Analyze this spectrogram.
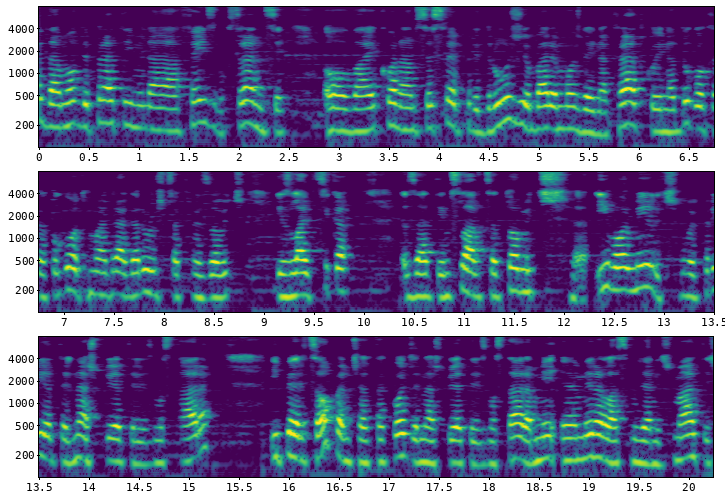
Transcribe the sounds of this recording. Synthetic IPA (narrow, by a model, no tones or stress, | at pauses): ɡed̪amo̞ːvd̪je̞pɾat̪iminafejzbukst̪ɾanit̪si | o̞ʋaːjkʰo̞namse̞sʋe̞pɾid̪ɾuːʒio̞baɾe̞mːo̞ʒd̪ainakɾat̪koinad̪ɾuɡo̞kako̞ɡo̞d̪mo̞jad̪ɾaːɡaɾuʃi̥t̪saknezoʋit͡ɕizlˠajpt̪sika | zat̪iːmslˠaʋt̪sat̪o̞mit͡ʃiʋo̞ɾmiːlit͡ʃmoːjpɾijat̪e̞ʎnaʃpɾijat̪e̞ʎizmost̪aːɾa | ipeɾt̪sao̞pant͡ʃaːɾt̪ako̞ːd͡ʑeɾnaʃpɾijat̪e̞ʎizmost̪aːɾamiɾalˠasmiʎanit͡ɕmaːt̪it͡ʃ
